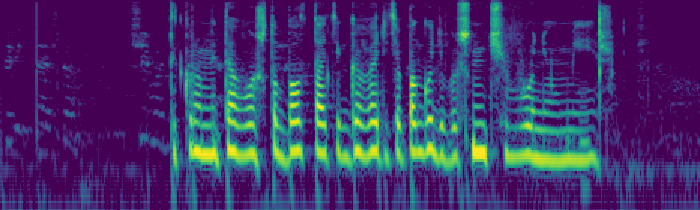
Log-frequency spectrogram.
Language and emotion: Russian, angry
